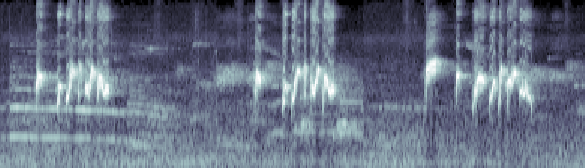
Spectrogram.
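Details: Red-whiskered bulbul singing a morning song for training caged birds, wild double-note style: three similar phrases of rapid, bouncy whistled notes sliding downward, repeated about every two seconds.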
